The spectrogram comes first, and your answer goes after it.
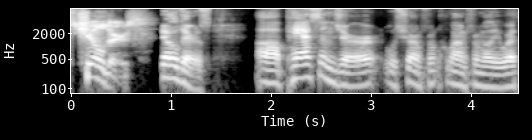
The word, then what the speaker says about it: Childers: with uh Tyler Childers is that how you pronounce his name CH it's Childers Childers uh passenger which who I'm familiar with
